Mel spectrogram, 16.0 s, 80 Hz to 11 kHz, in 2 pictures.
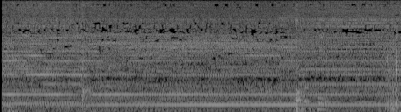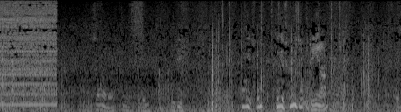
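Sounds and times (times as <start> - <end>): hydraulic motor and pump hum: 0.0 - 10.1.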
